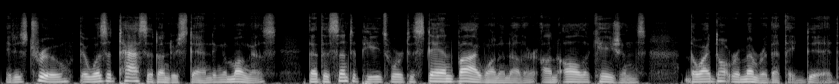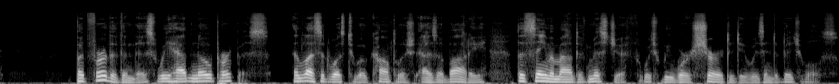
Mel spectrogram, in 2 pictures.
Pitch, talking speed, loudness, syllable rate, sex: 115 Hz, 205 wpm, -20 LUFS, 6.0 syllables/s, male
